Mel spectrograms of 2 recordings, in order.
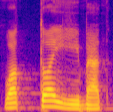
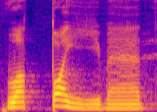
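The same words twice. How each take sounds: First: The t is a light, thin t sound. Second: The t is a heavy, thick t sound. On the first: The speaker calls it wrong. "তাহলে কিন্তু তা হয়ে যাবে" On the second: The speaker calls it right. "ত উচ্চারণ করতে হবে এবং তর উচ্চারণটি মোটা হবে"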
